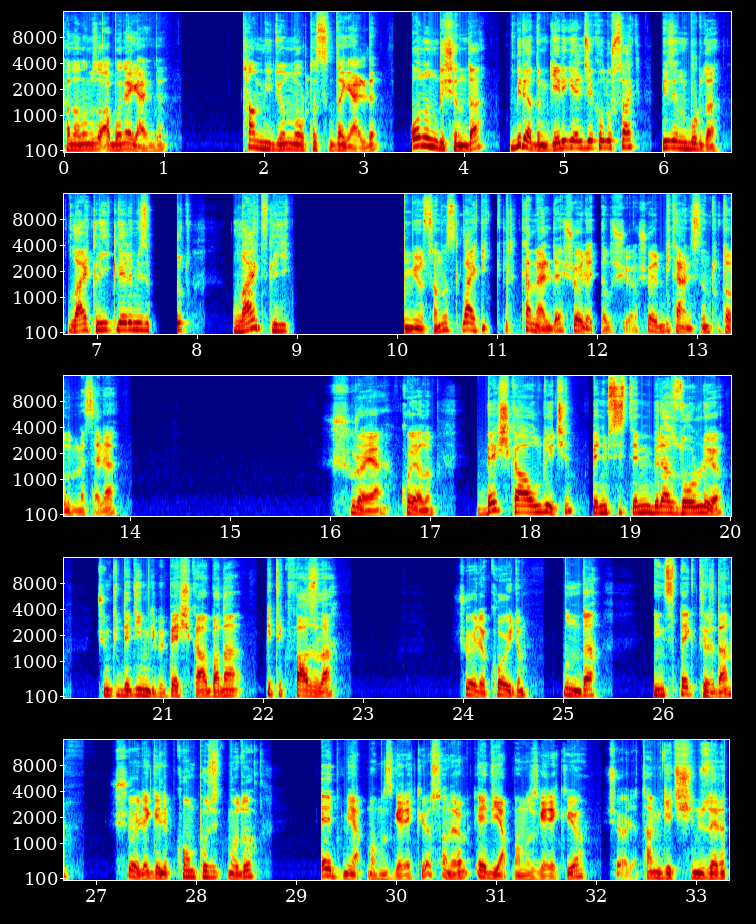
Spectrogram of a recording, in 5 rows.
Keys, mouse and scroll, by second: 4.5 click, 6.9 click, 19.4 click, 24.8 click, 25.3 click, 27.1-27.6 scroll, 27.6 click.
